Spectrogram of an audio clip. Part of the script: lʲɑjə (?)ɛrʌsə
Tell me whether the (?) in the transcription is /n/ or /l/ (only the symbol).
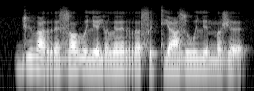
l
